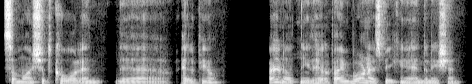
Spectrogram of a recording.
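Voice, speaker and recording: A man giving late-night livestream commentary, mocking and halting, with sarcastic asides. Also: medium pitch, lively intonation, gravelly, darkish tone. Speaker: online debate streamer.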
